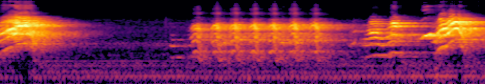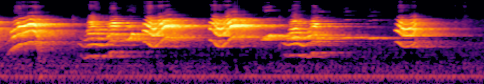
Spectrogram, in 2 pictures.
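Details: Young Alexandrine parakeet chicks begging during hand feeding, giving a run of harsh, grating squawks and chattering calls, some sliding down in pitch, with short gaps between bursts and a low hum in the background.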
